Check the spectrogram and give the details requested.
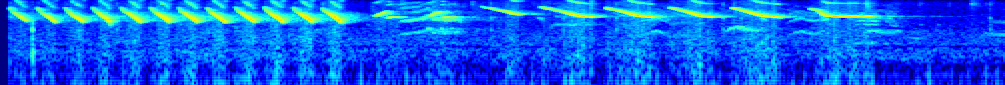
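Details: Caged canary singing: a fast, even trill of about a dozen high descending notes, then slower, longer, downward-sweeping whistles before fading out.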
